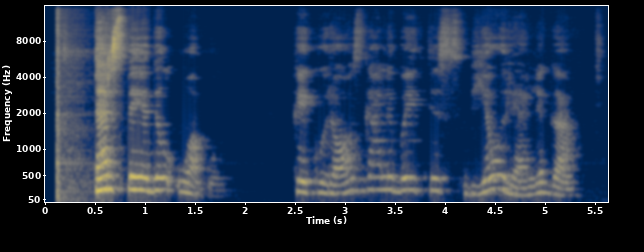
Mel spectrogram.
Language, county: Lithuanian, Vilnius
